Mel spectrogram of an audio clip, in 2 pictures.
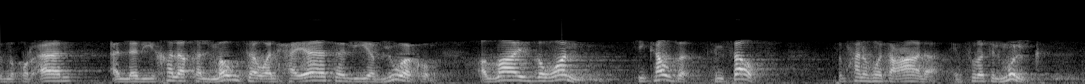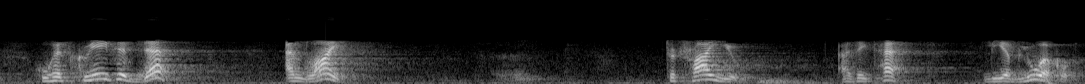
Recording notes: This talk was taken from a Friday sermon (khutba) delivered at Sayeda Khadija Centre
